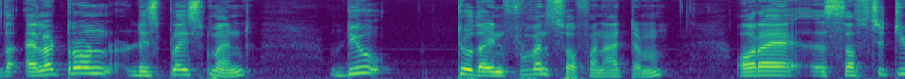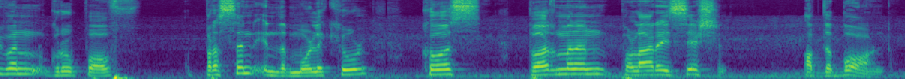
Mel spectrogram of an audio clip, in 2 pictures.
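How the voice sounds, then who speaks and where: An actor with a Malayali English accent playing an impatient, contemptuous chemistry lecturer who rushes through his lecture in a monotone and snaps at students. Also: high voice, full character voice. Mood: lecturing. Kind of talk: short film acting.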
